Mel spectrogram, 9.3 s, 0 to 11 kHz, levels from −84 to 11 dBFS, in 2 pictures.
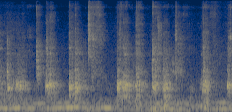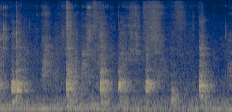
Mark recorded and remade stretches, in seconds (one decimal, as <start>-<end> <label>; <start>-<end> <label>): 0.0-1.7 recorded; 1.7-4.2 remade; 4.2-6.7 recorded; 6.7-7.5 remade; 7.5-9.3 recorded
